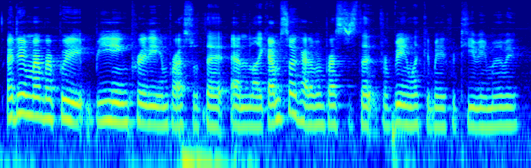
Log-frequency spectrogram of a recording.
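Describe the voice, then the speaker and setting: A young woman co-hosting a podcast, reviewing a movie in casual, animated chat and laughing often. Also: on the low side, fast talker, background noise. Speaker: podcast co-host.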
